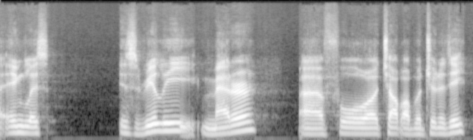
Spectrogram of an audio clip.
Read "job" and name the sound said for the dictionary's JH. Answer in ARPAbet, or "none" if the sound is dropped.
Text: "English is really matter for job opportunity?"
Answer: CH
